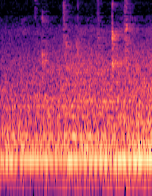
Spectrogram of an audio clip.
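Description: A few faint, sharp clicks and taps from hands handling the altar decorations, over a steady low hum.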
